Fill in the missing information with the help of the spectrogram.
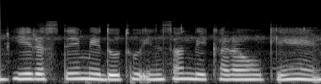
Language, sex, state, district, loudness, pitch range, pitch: Hindi, female, Arunachal Pradesh, Papum Pare, -13 LUFS, 225-250 Hz, 235 Hz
